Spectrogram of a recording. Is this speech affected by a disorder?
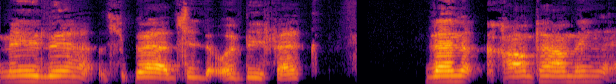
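Yes: cerebral palsy.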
